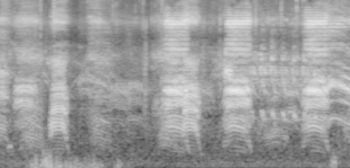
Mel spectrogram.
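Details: Harsh, drawn-out crow caws while birds fight over food, roughly one per second in the later half, preceded by a low scuffling thud.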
